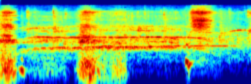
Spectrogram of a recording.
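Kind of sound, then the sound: crowd, audience applause and cheering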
